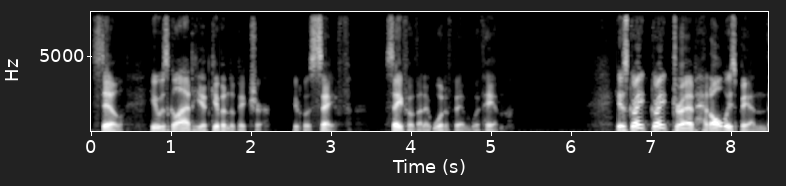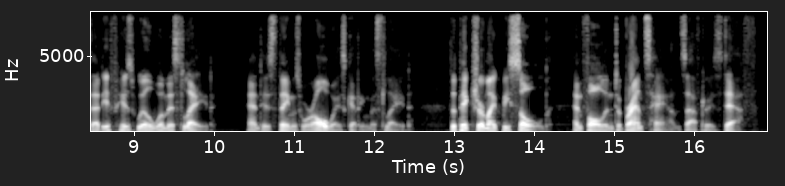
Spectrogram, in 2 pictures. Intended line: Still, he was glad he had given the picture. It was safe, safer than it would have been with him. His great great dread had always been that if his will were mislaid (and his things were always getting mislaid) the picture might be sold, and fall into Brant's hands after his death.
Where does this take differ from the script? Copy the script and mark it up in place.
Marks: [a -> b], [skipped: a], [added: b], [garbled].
Still, he was glad he had given the picture. It was safe, safer than it would have been with him. His great great dread had always been that if his will were mislaid (and his things were always getting mislaid) the picture might be sold, and fall into Brant's hands after his death.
